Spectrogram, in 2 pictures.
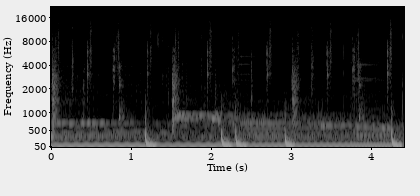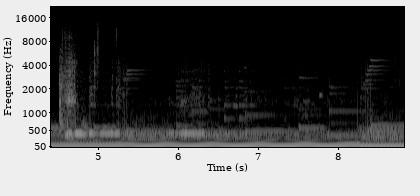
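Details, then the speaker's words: Bambu Lab A1 or P1S 3D printer in for repair, loading filament: sharp irregular clicks, about five in four seconds, over steady motor hum; extruder skipping, machine needs repair. "That's not a good sound. I'm not certain if you guys can hear that. The extruder is very upset on this machine."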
